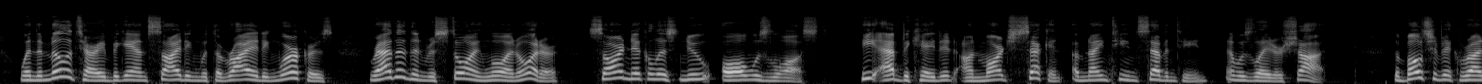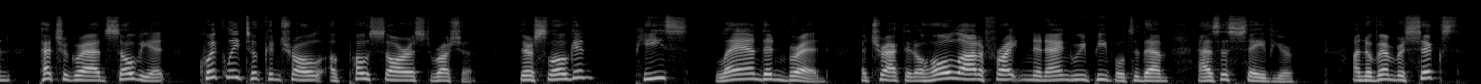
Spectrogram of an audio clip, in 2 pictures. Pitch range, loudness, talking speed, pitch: 180-240 Hz, -26 LUFS, 130 wpm, 205 Hz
